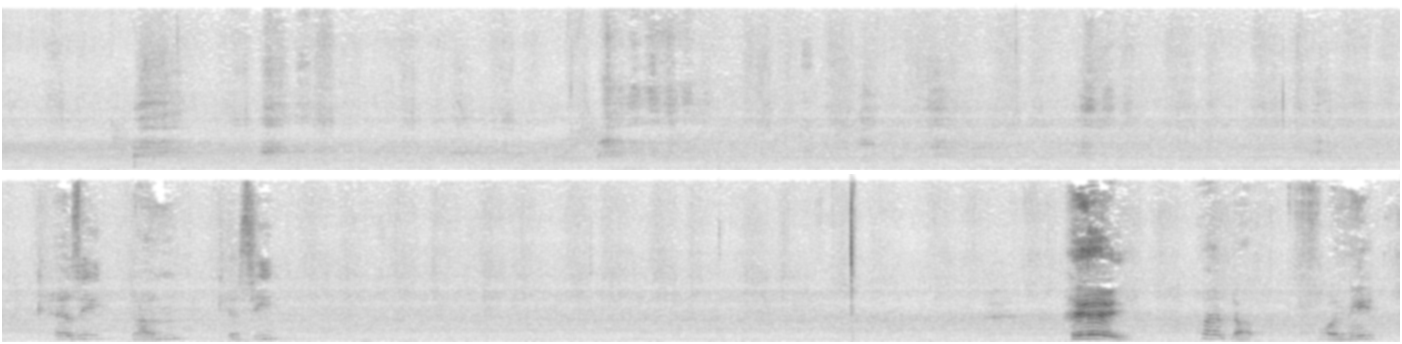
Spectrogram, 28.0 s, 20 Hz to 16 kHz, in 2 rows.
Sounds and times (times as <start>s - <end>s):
Speech: 14.4s - 16.8s, 24.6s - 25.4s, 26.0s - 27.8s.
